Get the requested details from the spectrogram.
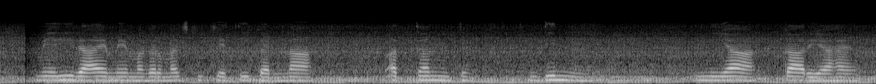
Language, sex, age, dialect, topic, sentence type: Hindi, female, 36-40, Marwari Dhudhari, agriculture, statement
